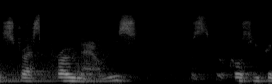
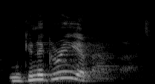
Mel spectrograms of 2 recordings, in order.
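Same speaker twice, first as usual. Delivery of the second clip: "agree" big and loud, "We can" weak; stress on agree; 5 semitones higher, 6 dB louder than usual. Shown as a demonstration. Teacher showing native speech, no stress until agree. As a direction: rush to a loud, high "agree". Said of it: "no stress until you get to".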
